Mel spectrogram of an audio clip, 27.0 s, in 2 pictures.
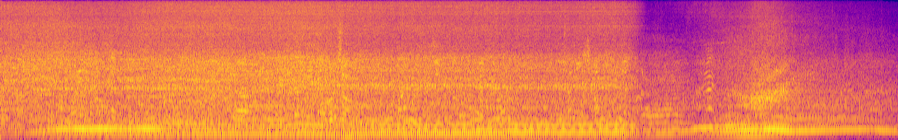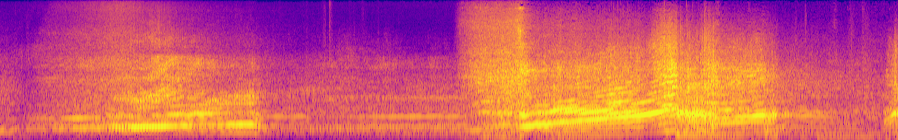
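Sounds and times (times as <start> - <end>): car engine revving: 0.0 - 13.3, 20.0 - 26.9.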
